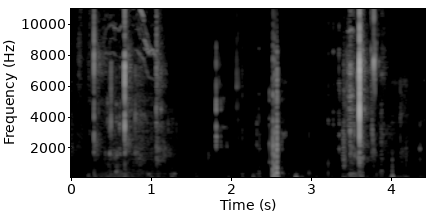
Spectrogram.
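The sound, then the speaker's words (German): Quiet chewing of a marinated olive, soft wet munching broken by a few sharper crunchy bites, faint and heard alone. “Die machen auch dick, die Oliven. Ja, ein bisschen. Ah, lecker. Dann habe ich noch eine.”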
